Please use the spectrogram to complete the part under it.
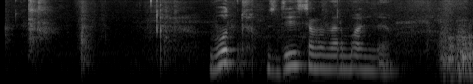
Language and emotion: Russian, neutral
